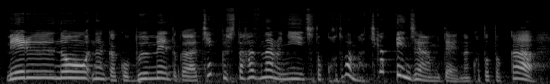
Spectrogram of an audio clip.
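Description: A woman's voice: high-pitched, sing-song, fast talker, a bit bright. A woman hosting casual radio banter, explaining things in a playful mock-formal, exclamatory way. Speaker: radio show host, stage actor.

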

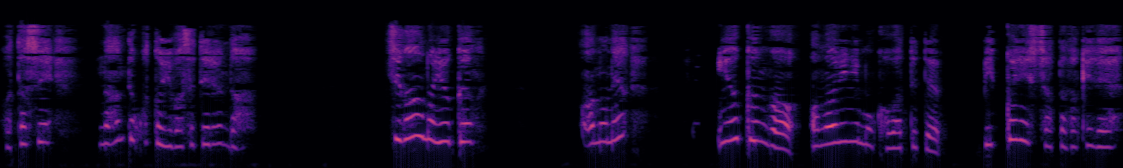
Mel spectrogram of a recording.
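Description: A woman playing a flustered, caring high school girl who narrates her own story in an amateur audio drama, in a soft, girlish, expressive way. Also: moderate pace, long pauses, dry recording, natural voice. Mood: caring, reassuring. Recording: dull, lo-fi home recording.

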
